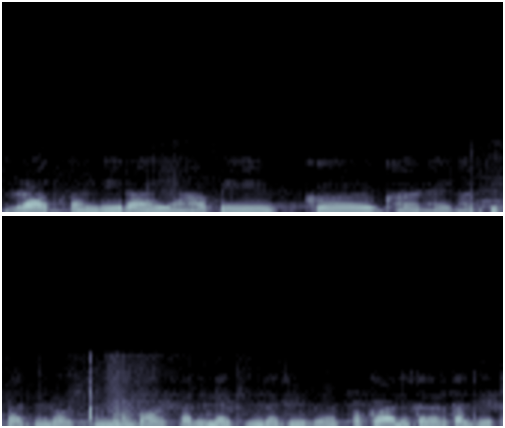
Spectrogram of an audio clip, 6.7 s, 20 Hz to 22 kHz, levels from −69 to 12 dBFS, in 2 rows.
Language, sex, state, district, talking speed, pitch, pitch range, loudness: Hindi, female, Punjab, Kapurthala, 225 wpm, 205 Hz, 200-210 Hz, -20 LUFS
